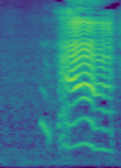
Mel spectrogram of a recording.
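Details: Baby crying: a single short, loud, high-pitched wail after a brief whimper; infant cry.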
